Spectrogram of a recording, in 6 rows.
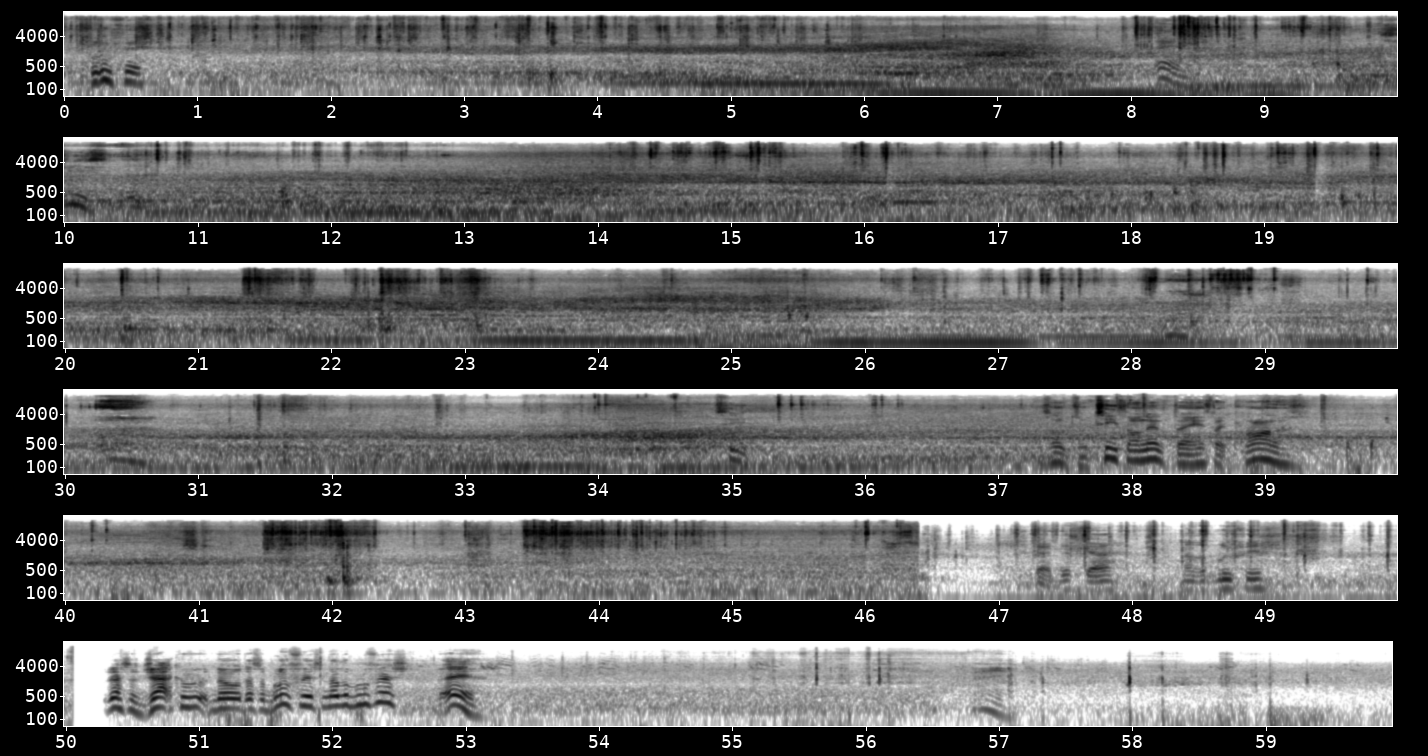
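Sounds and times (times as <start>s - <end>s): handling clicks and rattles: 0.0s - 6.0s, 7.9s - 11.0s, 14.2s - 23.2s, 26.3s - 30.1s
cars and trucks passing: 0.0s - 50.1s, 52.2s - 59.9s
low traffic rumble: 0.0s - 59.9s.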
